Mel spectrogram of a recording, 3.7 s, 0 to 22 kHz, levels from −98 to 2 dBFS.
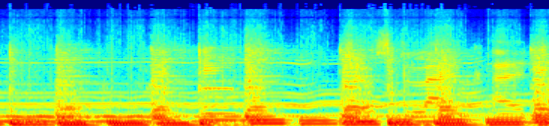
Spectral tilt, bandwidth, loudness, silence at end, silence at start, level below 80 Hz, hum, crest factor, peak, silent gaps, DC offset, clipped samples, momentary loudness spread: -7.5 dB/octave; 11.5 kHz; -13 LUFS; 0 s; 0 s; -16 dBFS; none; 8 dB; -2 dBFS; none; under 0.1%; under 0.1%; 2 LU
